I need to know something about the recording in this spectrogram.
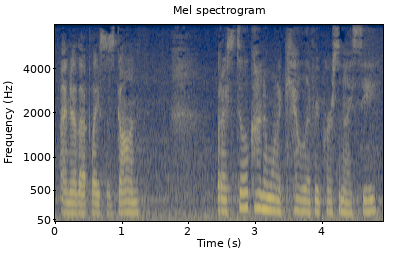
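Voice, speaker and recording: An actress voicing a tough, volatile young female ex-convict who talks rough and defiant, in a game cutscene. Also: sits low, normal speed, a little mellow, close to an everyday voice, low-quality recording. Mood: gruff. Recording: game audio with faint ambient noise.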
